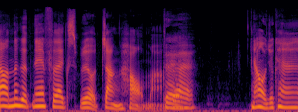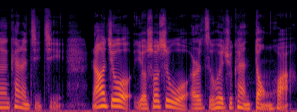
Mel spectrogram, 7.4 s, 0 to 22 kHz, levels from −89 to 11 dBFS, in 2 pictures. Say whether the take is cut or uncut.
uncut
